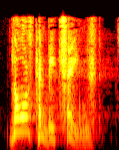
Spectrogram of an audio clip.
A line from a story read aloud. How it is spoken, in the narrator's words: said Fudge savagely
